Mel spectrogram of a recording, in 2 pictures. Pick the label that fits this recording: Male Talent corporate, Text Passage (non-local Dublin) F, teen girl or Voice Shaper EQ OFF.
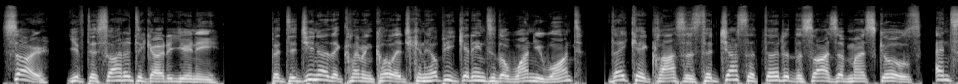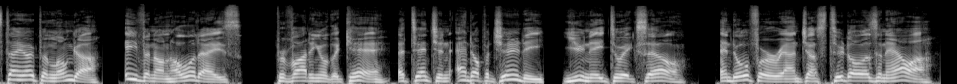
Male Talent corporate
